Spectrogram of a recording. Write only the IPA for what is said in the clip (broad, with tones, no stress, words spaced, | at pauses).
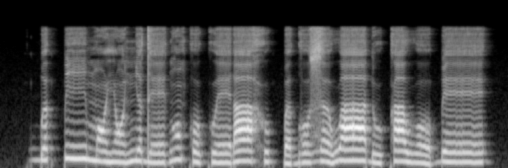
ɡ͡bə˧ k͡piː˧mɔ̃˨ jɔ̃˨ɲə˧deː˨ɡɔ̃˦ ko˨kʷeː˨ɾaː˦hu˧ k͡pə˨ɡo˧ zə˦˨ waː˦ɗu˨ka˦ wo˦˨ ɓeː˦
